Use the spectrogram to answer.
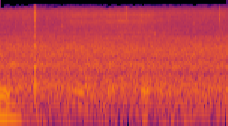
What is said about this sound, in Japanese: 今なんかこう川の音とかうん日が外れる音とかゆっくりじっくりと味わってるっていうのはいいですね。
